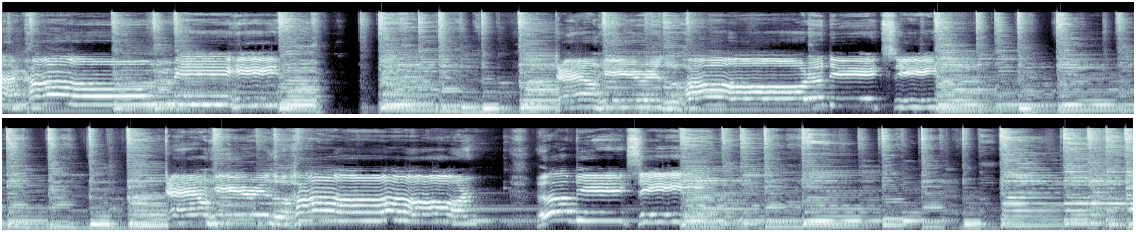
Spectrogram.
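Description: Acoustic guitar strummed in a country song while a man sings long held notes with vibrato. The guitar drops out for a moment about three seconds in, and the playing quietens near the end.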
